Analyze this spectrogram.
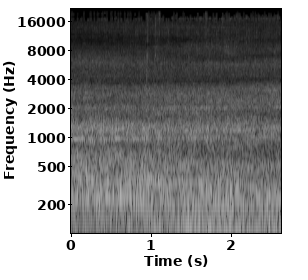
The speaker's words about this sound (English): Oh, spotter truck just drove by.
